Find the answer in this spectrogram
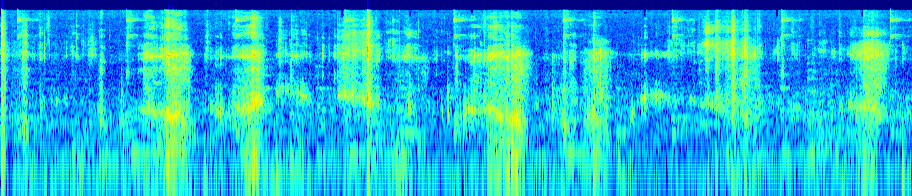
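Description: A person biting into and chewing a crisp, crumbly piped butter cookie, with short crunches about once a second.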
